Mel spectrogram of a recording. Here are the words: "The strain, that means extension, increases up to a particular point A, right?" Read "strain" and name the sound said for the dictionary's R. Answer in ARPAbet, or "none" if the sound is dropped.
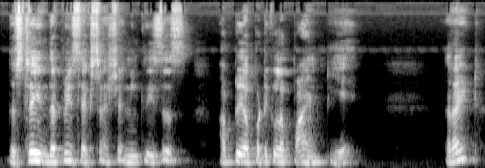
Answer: none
